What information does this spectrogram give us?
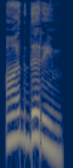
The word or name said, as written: ಆದ್ದರಿಂ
